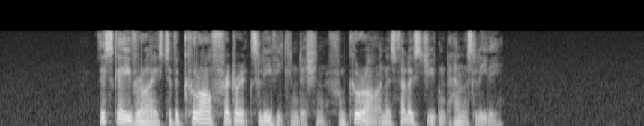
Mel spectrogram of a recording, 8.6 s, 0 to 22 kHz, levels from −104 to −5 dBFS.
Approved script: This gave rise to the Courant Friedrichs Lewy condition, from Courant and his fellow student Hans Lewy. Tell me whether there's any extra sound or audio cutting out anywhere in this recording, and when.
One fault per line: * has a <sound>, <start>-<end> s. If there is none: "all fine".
all fine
